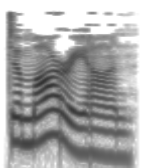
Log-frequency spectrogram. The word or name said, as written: demarion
